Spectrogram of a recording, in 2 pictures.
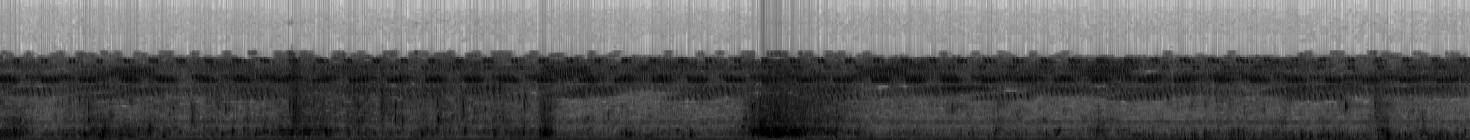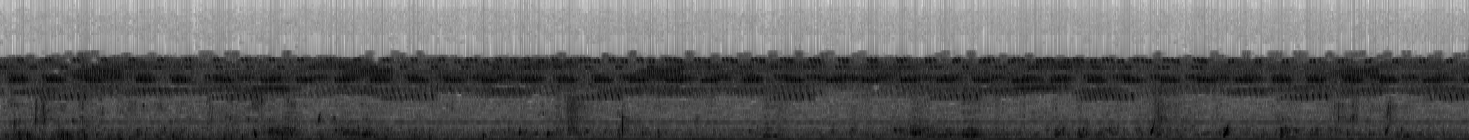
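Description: A steady, finely pulsing night chorus of crickets and other insects, over a steady low hum. Scattered short splashes and sloshes come from elephants drinking at the water's edge, with one louder splash about eight seconds in.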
